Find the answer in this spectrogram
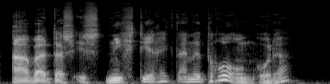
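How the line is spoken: Plain. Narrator (German): fragte er

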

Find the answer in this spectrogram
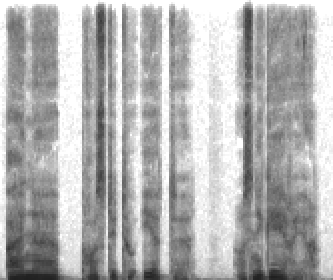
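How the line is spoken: Hesitant. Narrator (German): Zögernd fügte sie hinzu

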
